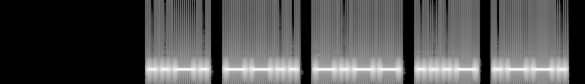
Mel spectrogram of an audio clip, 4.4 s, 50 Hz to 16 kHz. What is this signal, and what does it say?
Morse code, heard as a keyed tone, about 25 wpm, 700 Hz. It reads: FZYVP
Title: Code Groups - 5 Letter:Numbers - 25wpm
